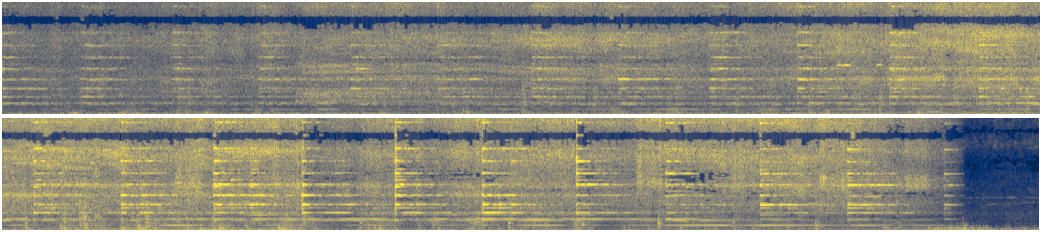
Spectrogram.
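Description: Steam-hauled passenger train rolling past, its wheels clicking rhythmically over the rail joints under a rumble, with several steady high-pitched tones held throughout. The sound cuts off abruptly near the end.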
